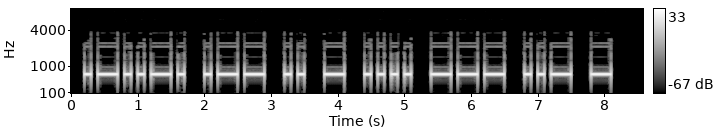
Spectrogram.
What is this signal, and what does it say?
Morse code, heard as a keyed tone, about 12 wpm, 650 Hz. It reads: "WITHOUT
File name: 01-Chapter-01 12 WPM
